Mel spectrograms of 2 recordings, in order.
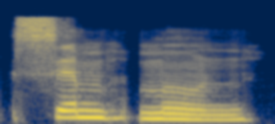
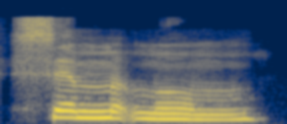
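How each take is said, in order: First: The second syllable sounds like the word moon. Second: The second syllable does not sound like moon. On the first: The speaker calls it wrong. "like the moon" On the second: The speaker calls it right.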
